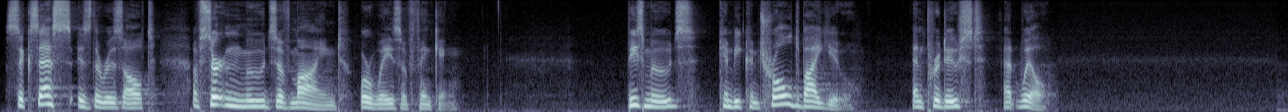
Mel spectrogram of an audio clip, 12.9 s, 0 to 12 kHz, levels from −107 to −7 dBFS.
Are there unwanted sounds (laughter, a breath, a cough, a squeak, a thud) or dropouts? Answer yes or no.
no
